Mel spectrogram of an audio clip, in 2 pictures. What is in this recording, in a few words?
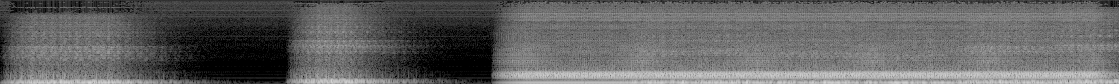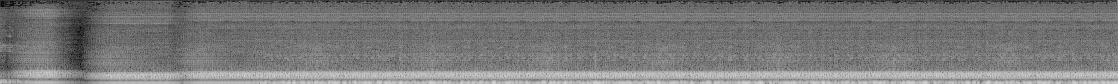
Starship Amb Multip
